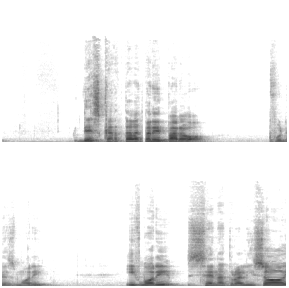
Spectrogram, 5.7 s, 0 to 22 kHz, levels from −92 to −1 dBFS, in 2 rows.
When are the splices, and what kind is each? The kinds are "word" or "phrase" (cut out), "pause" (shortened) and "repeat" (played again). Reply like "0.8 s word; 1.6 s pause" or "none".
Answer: 1.4 s word; 2.7 s word; 4.2 s word; 4.7 s word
